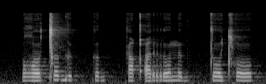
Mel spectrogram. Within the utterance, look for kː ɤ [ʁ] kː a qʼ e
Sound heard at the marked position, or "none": ɡ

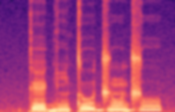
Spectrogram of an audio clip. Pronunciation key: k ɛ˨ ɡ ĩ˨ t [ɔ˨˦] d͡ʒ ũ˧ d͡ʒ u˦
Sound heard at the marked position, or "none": o˨˦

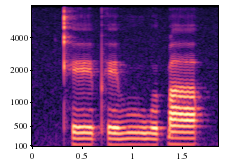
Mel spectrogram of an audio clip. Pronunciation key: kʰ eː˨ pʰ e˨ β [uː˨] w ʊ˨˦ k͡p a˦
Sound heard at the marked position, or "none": uː˨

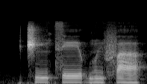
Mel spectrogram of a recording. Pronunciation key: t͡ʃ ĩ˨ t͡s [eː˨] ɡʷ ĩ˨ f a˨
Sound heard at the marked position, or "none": eː˨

